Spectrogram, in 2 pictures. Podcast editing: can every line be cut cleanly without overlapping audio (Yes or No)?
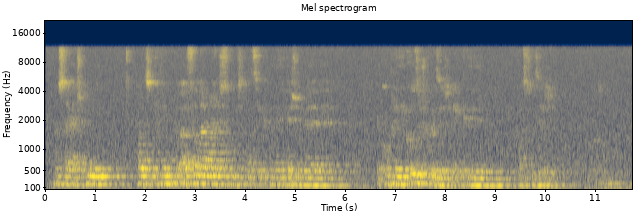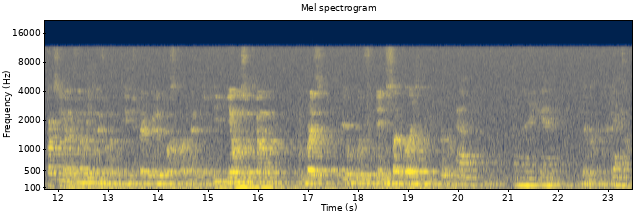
Yes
